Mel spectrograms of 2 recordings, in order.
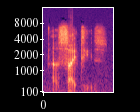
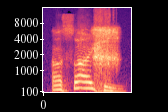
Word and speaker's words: Ascites: Ascites. Accent on the second syllable. Ascites.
